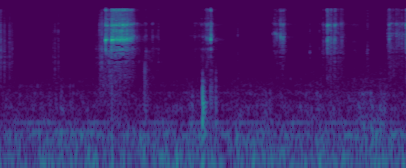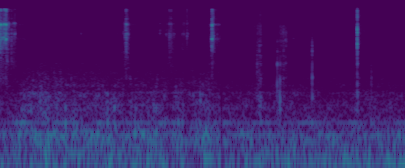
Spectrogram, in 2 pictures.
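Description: Small metal-framed rhinestone heart nail charms poured from a plastic sorting tray into a small clear plastic jar: a short rattling pour about a second in, then several sharp clinks over the next few seconds, and a few lighter ticks later.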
